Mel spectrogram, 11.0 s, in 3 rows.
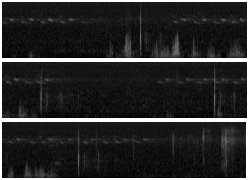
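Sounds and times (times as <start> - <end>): muffled distant voices: 4.3 - 9.0.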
